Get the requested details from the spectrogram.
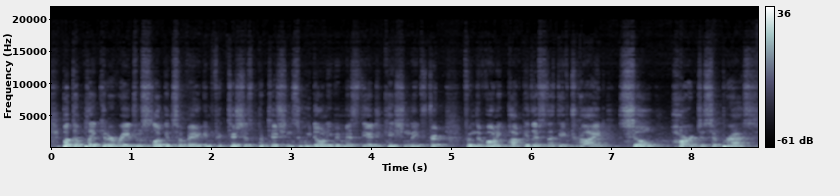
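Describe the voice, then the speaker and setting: An American accent with ordinary pitch variation, over noticeable background noise. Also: man, fairly high pitch for a man, fairly quick pace. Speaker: poet. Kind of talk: live slam poetry performance. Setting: live venue with audience.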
